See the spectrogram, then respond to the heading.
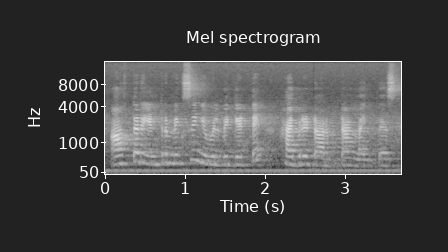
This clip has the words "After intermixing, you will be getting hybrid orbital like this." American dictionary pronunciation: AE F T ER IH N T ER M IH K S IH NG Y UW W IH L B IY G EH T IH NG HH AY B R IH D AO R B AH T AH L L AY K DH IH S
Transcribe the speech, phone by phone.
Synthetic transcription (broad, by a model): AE F T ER IH N T ER M IH K S IH NG Y UW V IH L B IY G EH T IH NG HH AY B R IH D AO R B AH T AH N L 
